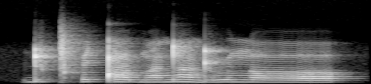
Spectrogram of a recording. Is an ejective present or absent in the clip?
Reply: absent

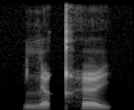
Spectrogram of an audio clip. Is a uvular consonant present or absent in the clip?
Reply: present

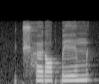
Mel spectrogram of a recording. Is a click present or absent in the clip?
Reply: absent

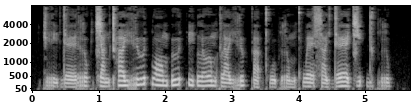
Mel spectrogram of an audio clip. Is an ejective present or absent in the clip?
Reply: absent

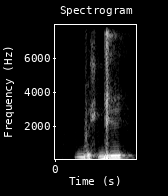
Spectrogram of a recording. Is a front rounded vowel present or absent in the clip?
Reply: present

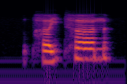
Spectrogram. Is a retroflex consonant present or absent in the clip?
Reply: absent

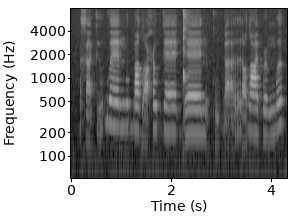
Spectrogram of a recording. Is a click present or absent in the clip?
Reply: present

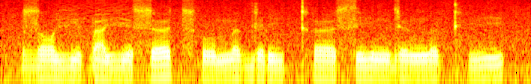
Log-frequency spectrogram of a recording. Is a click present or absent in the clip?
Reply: absent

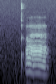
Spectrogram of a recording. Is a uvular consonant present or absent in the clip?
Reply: present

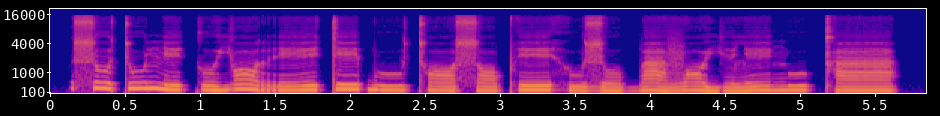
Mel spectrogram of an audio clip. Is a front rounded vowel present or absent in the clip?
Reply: absent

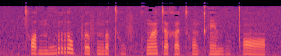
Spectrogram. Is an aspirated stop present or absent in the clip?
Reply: present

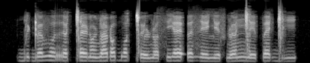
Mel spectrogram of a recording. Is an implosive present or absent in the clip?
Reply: absent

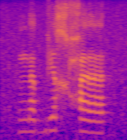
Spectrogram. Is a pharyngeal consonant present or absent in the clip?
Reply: present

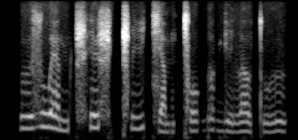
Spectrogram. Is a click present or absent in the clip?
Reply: present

